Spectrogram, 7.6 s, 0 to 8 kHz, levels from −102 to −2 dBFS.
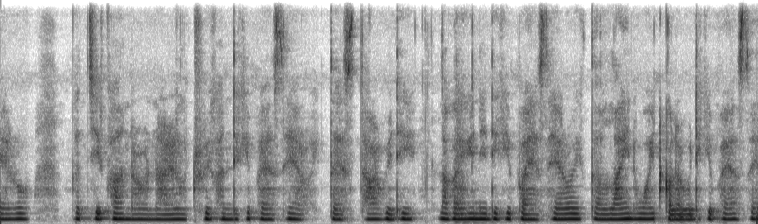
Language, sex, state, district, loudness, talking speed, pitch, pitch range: Nagamese, female, Nagaland, Dimapur, -18 LUFS, 205 wpm, 190 Hz, 185-195 Hz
